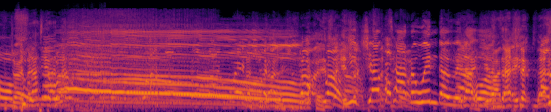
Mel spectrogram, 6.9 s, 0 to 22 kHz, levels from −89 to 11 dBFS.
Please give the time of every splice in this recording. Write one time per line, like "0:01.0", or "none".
none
